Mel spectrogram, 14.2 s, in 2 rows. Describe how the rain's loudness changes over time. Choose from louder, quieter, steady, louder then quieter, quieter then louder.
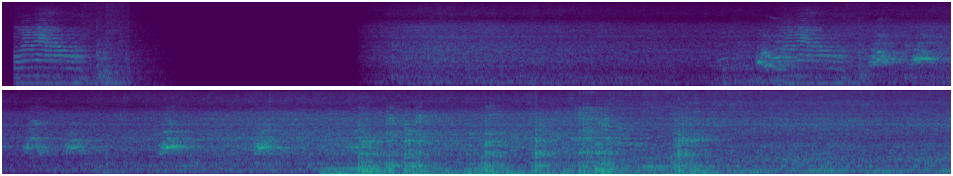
louder.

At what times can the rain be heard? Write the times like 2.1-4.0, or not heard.
2.6-14.2.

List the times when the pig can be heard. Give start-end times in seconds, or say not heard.
9.5-12.4.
